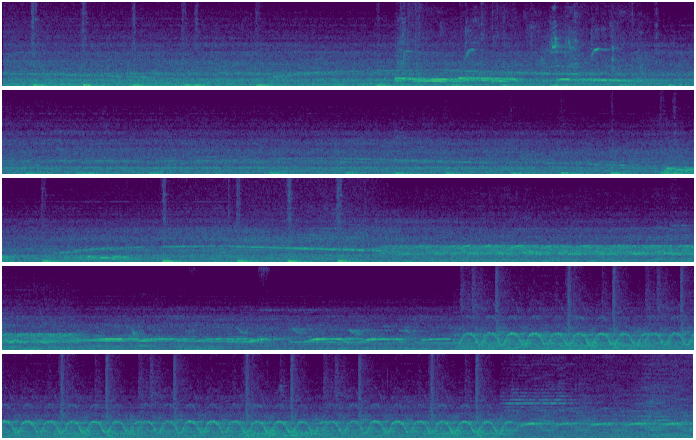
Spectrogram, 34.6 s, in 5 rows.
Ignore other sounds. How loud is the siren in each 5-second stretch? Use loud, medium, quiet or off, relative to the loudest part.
loud, medium, medium, loud, loud, loud, loud.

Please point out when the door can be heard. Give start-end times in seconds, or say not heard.
not heard.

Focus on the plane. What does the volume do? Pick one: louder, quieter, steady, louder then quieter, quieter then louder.
quieter.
